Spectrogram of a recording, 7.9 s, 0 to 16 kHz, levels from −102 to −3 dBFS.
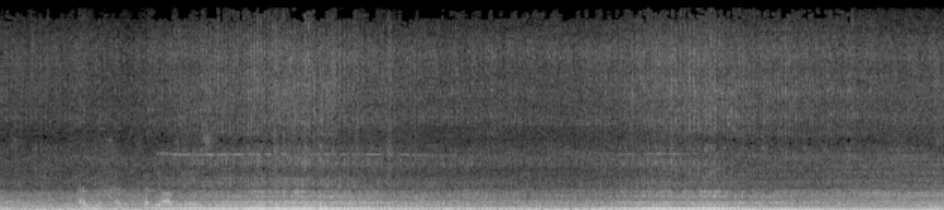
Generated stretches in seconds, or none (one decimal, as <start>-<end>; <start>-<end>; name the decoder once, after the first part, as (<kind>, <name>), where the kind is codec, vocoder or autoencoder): none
